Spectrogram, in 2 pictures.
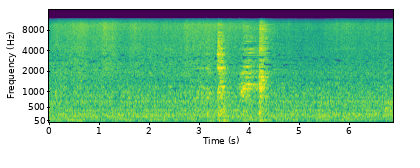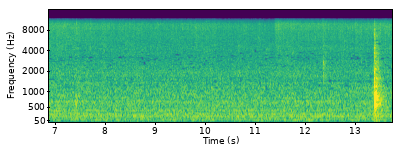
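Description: Sausage fries in olive oil while being stirred, giving a faint, steady sizzling hiss throughout, broken by a few brief clacks from the stirring.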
